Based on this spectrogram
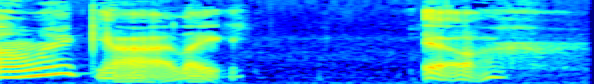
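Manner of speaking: put-on drawn-out, creaky, vocal-fry valley girl drawl. Picturing a jury of Valley girls, doing their vocal-fry Valley girl voice. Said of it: "Vocal Fry Valley girls".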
